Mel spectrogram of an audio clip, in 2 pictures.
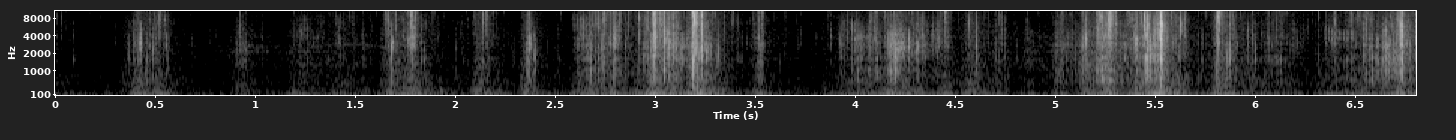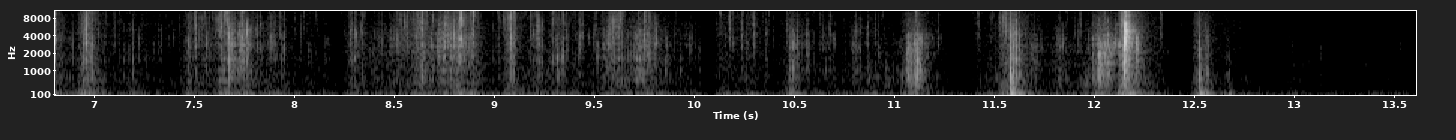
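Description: Soaked, mushy bar soap being squeezed and crumbled by hand in a tub of soapy water, in irregular bouts of crackly squishing with short pauses between squeezes. A few short, sharp crackles come near the end.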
